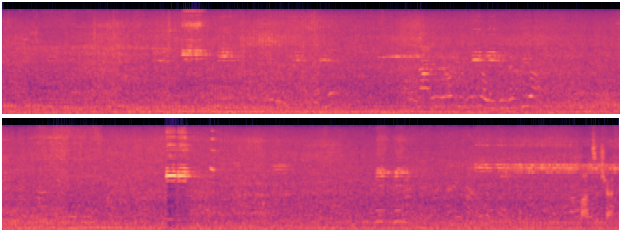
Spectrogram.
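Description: Busy street traffic of motorbikes and scooters: a steady engine drone with about half a dozen short horn toots through it and a longer honk near the end. A sharp knock sounds about twelve seconds in.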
